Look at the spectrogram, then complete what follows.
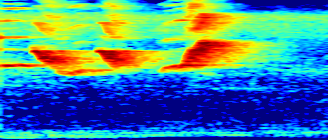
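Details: Caged male common iora, kept as a training model for other songbirds, gives three strong notes in quick succession: two short falling slurs, then a brighter rising one.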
